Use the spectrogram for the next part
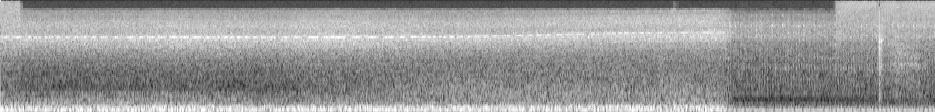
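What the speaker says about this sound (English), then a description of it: "the aircraft will glide too far down the runway and possibly go off, as you can now just see in this example" Airliner landing too fast in Microsoft Flight Simulator X, a steady loud engine roar and rolling rumble with a thin high whine, dropping abruptly to a quieter, lower hum near the end.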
